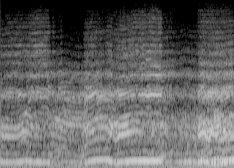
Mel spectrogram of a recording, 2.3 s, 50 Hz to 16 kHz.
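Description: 125cc two-stroke motocross bikes revving on the track, their engine pitch rising and falling as the riders work the throttle over the jumps.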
